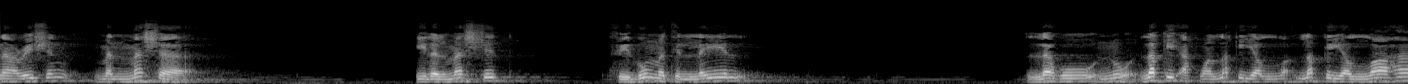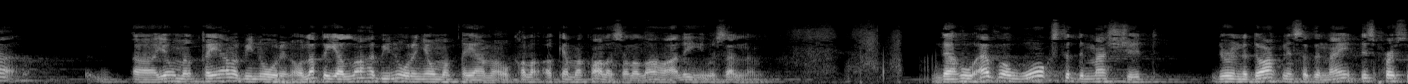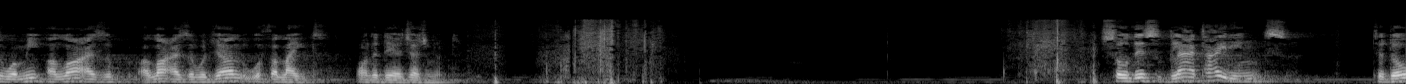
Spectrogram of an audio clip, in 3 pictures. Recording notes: Lecture given at Masjid Nur Allah, Queens, NY.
